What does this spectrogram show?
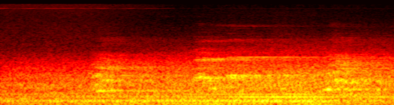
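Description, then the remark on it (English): A dog yelps and barks in a few urgent, repeated bursts over a steady low mechanical hum, moderately loud, with no one talking; it is Darren's dog, yelping frantically at his home. “The daughter upstairs heard a dog yelping and told Darren's friend, "I think your dog is yelping."”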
